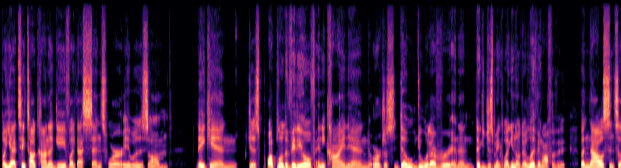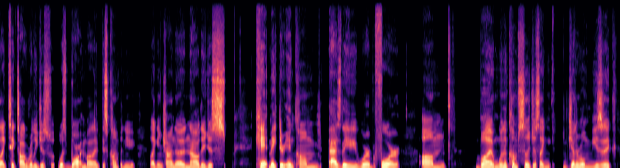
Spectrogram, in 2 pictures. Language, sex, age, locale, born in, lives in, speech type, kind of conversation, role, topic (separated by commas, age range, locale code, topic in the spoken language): English, male, 20-24, en-US, United States, United States, conversation, unstructured, none, How does technology like auto-tune, social media, or streaming shape what we consider good music?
